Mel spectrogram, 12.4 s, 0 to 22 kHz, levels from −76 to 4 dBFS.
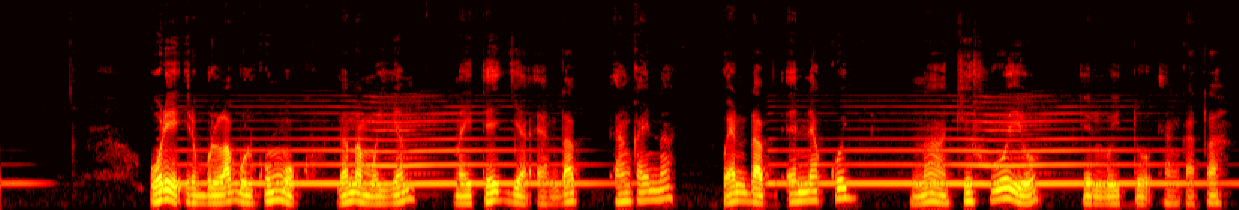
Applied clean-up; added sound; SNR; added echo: none; Wind instrument, woodwind instrument; 7 dB; none.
